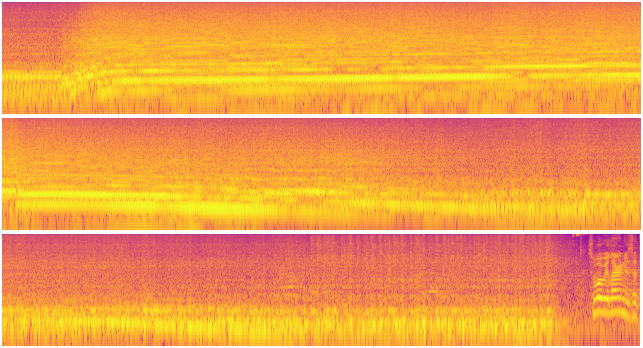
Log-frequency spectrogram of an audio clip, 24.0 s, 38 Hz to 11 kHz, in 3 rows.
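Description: A loud V8 engine revs up hard to a high roar and then winds down.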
